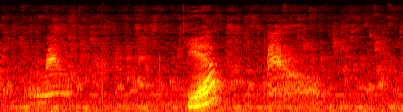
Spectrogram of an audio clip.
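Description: Domestic cat meowing: a faint short call, then a louder meow about two seconds in that rises in pitch, followed by a falling call.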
